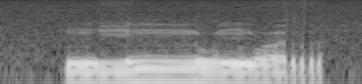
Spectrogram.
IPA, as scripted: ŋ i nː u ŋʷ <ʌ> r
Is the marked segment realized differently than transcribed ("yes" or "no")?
no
